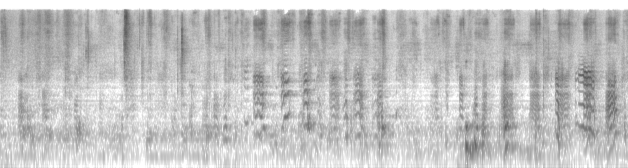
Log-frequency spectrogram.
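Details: Ten-day-old Ca de Bou puppies from the litter of Ivi and Tito give short, high whining squeaks scattered through the clip, some rising and falling, over steady human talk and rustling handling noises.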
